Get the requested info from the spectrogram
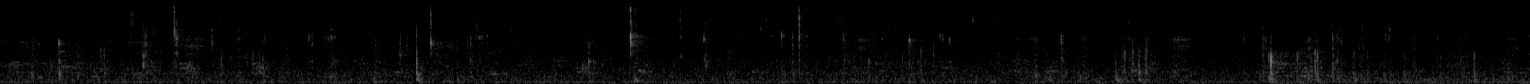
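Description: Close-miked chewing and biting of fried food: soft wet mouth sounds with scattered crisp clicks. The sharpest click comes about six seconds in.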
